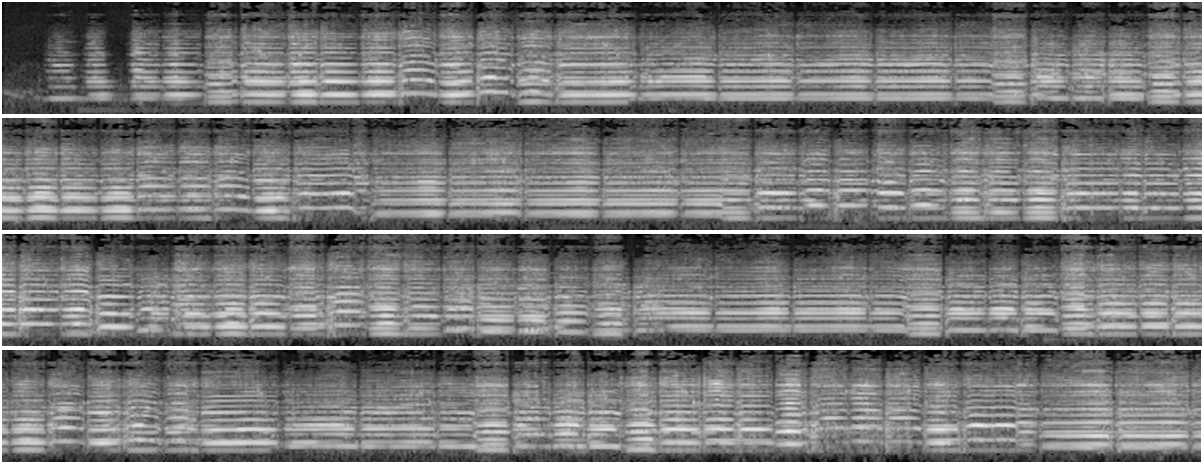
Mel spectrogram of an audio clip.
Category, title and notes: Instrument samples > String
Violinista comunidad Chorti Copan Ruinas Honduras
Violinist of the Chorti community recorded in Copan Ruinas, Honduras. It is known as the 'Paris of the Mayan World' due to the exquisite artistry of its stelae and hieroglyphic stairway, which narrate the dynasty of Copán's rulers.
